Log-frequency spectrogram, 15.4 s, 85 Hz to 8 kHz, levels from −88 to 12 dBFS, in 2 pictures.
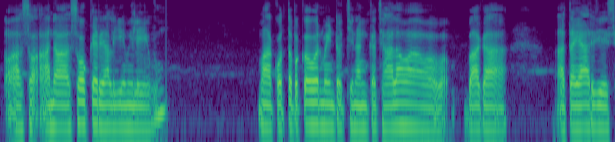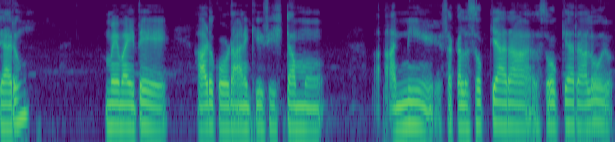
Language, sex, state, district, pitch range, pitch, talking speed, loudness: Telugu, male, Andhra Pradesh, Anantapur, 140-150 Hz, 145 Hz, 80 wpm, -18 LUFS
